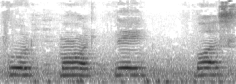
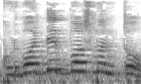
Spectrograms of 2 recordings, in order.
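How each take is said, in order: First: Slow, even machine greeting; robot voice. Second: Said in the usual way. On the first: Acted. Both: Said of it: "हा मला good morning boss म्हणतो".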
